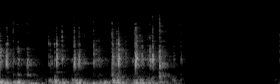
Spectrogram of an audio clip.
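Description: Keys clatter quickly on a keyboard.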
